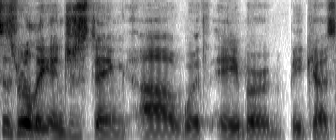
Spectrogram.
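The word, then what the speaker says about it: Åberg: uh with aberg because is it aberg or auberg I don't want to say that wrong Byron this is Ludwig yeah but how do you say is his last name okay I think it's aberg okay I think it's a Brooke as well uh good answer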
